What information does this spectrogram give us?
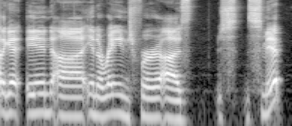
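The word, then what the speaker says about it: Szmyt: get into range for Smith, I think is how you say it. It's like S-Z-M-Y-T. I'm just going to go with Smith.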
